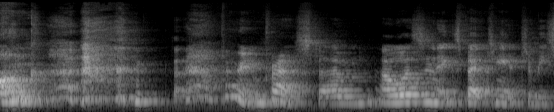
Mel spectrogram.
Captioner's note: laughing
